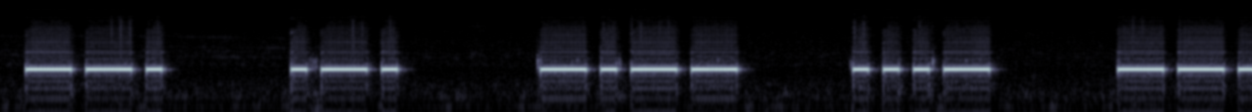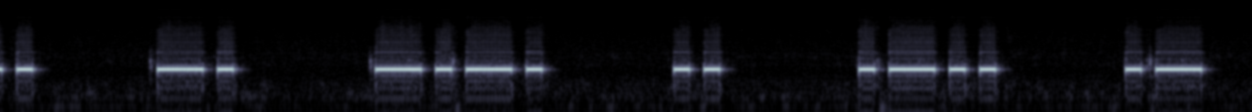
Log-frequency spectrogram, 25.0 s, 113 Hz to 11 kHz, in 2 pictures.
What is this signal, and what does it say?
Morse code, heard as a keyed tone, about 8 wpm, 660 Hz. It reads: G R Y V Z N C I L A
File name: jh8cbh / 2022cw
